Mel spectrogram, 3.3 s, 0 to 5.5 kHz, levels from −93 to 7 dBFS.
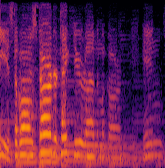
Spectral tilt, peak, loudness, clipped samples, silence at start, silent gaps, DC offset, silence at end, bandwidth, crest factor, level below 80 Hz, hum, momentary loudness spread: -8.5 dB/octave; -4 dBFS; -20 LUFS; under 0.1%; 0 s; none; under 0.1%; 0.1 s; 5.4 kHz; 18 dB; -46 dBFS; none; 20 LU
